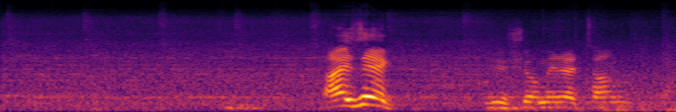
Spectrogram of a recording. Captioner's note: machines whirring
